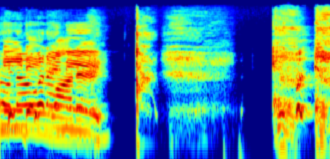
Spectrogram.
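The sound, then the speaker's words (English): Raspy throat clearing from a tickly throat comes in several rough bursts, separated by brief silences, with a strained vocal groan at the start. “Sure, we can give you a minute if you need to like cough it out.”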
